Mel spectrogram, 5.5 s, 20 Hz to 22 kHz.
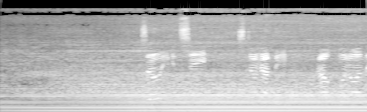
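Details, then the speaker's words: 2000-watt Harbor Freight Predator generator running a 2021 Lance 650 camper's air conditioner with compressor on, microwave off: steady hum climbing to a harder, louder held note, never stumbling or overloading; coping with heavy load, AC blowing cold. "didn't overload it pulled pretty hard but it's still running and it's running my air"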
